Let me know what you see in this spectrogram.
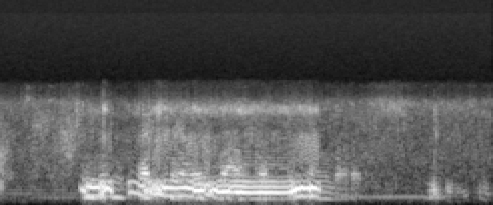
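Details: Sleeping beagle snoring: a long, whistling, moaning snore with shifting pitch, then quiet breathing; snoring.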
